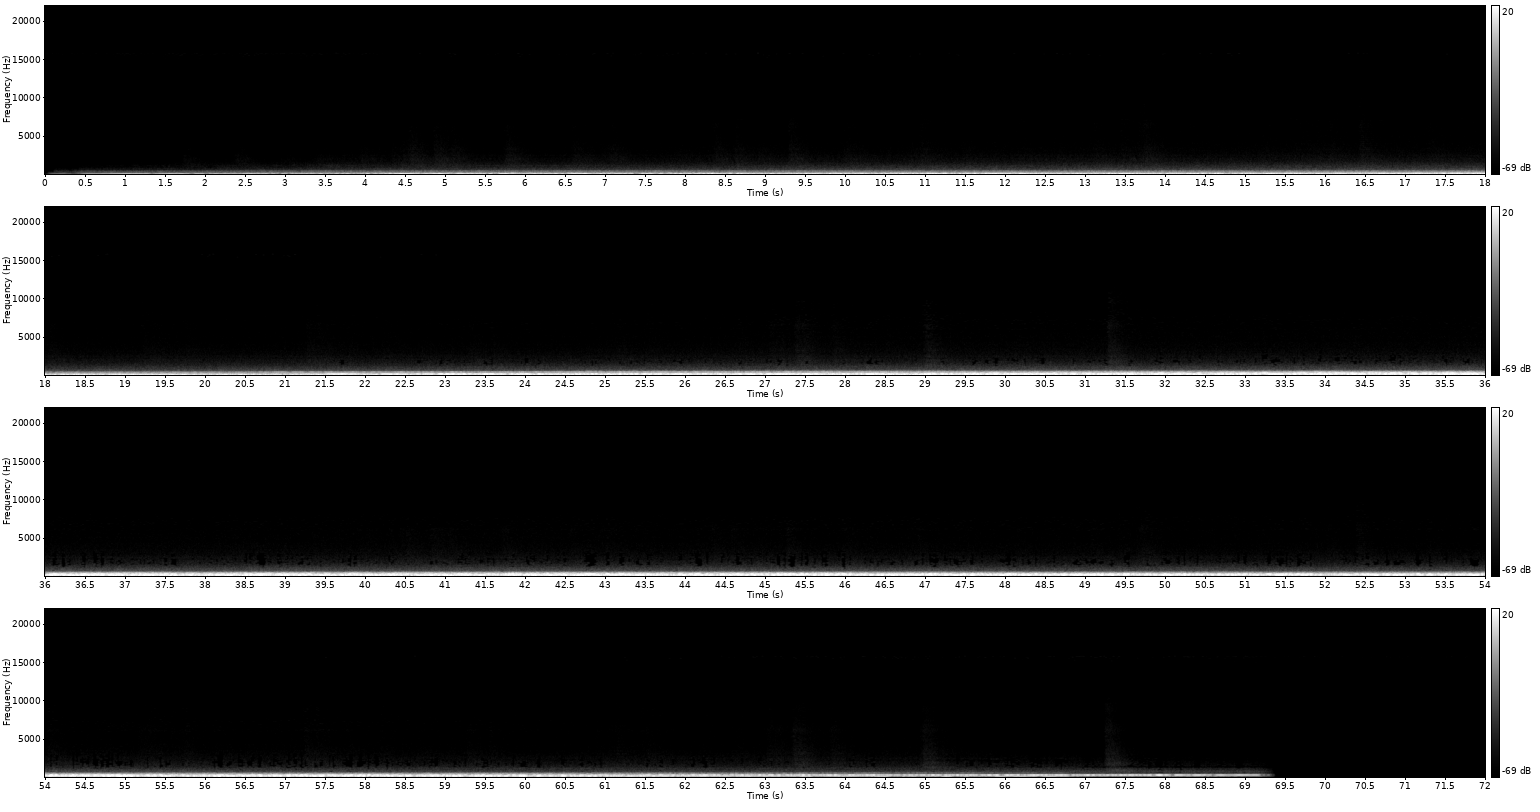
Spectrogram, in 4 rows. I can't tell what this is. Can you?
Space Sweep 09
This sample is part of the “Space Sweeps” sample pack. It is a 1:12 minutes long space sweeping sound with frequency going from low till high. Starts quite droning. Created with the Windchimes Reaktor ensemble from the user library on the Native Instruments website. Afterwards pitch transposition & bending were applied, as well as convolution with airport sounds.
ambient, drone, reaktor, soundscape, space, sweep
